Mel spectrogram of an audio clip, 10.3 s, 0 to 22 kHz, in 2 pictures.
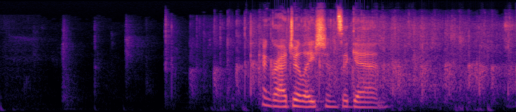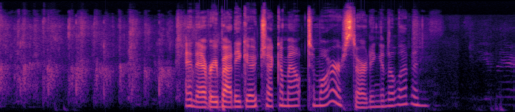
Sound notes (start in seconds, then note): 4.2 applause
